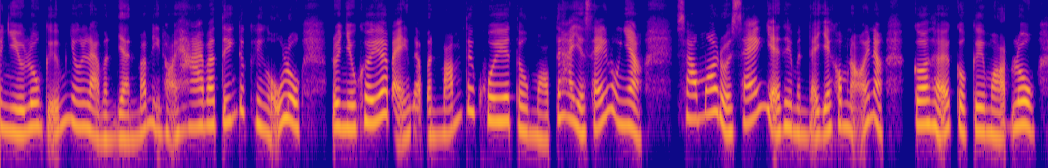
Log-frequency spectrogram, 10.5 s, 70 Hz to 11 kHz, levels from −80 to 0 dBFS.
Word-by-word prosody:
nhiều 215 -4 +1
luôn, 245 +3 +1
kiểu - - -3
giống 285 - -3
như 265 -5 -2
là 220 -6 0
mình 175 0 -6
dành 180 0 -3
bấm 225 +5 -2
điện 240 -6 -5
thoại 205 -1 -4
2-3 250 +4 +1
tiếng 285 +5 -3
trước 395 - -4
khi 270 -3 -2
ngủ 220 +7 0
luôn. 285 -5 +5 0.3
Rồi 250 - +2
nhiều 235 0 +1
khi 280 +3 +4
á 355 +1 +5
bạn, 185 - 0
là - - -3
mình 195 0 -6
bấm 220 +11 -3
tới 390 0 0
khuya 295 -1 +3
từ 230 -7 -2
1:00-2:00 215 - -2
sáng 245 - 0
luôn 350 -10 -2
nha, 245 -6 +2 0.4
xong 315 +1 -1
á, 380 +1 +5
rồi 210 - +2
sáng 285 - 0
dậy - - +3
thì 245 0 0
mình 205 -2 -5
lại 190 - -1
dậy 215 +2 +1
không 255 -1 -2
nổi 270 +4 -2
nè, 295 - +1 0.3
cơ 265 0 +5
thể 250 -3 +3
cực 225 -4 -2
kỳ 220 -1 +3
mệt 200 -2 0
luôn. 255 -1 +5
245 Hz, 285 wpm, -21 LUFS, 210-290 Hz, 0.4 s, luôn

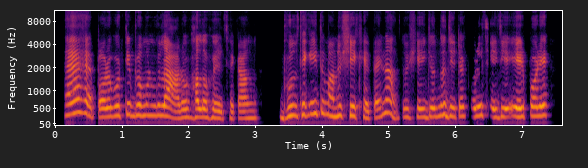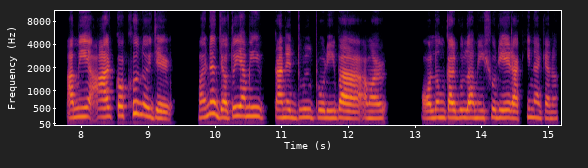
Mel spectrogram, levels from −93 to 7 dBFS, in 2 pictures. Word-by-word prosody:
হ্যাঁ, 330 +5 +5
হ্যাঁ। 300 -7 +1
পরবর্তী 265 +5 +2
ভ্রমণগুলো 290 0 +1 0.2
আরো 210 +3 0
ভালো 240 0 +4
হয়েছে। 205 -2 -2
কারন 205 +1 -1 0.5
ভুল 275 +6 +3
থেকেই 310 +2 +1
তো - - 0
মানুষ 270 +2 +2
শেখে। 275 -4 +1
তাই 225 +2 0
না? - - +2 0.2
তো 240 - -7 0.2
সেই 240 -1 +1
জন্য 255 +2 +1
যেটা 265 0 0
করেছি 275 +2 -1
যে, 250 - +2 0.2
এরপরে 270 +2 +4 0.5
আমি 245 +3 0 0.3
আর 250 - +5
কখনো 300 +3 +1
ঐ - - -1
যে, 215 - +2 0.6
হয় 230 +2 -3
না? - - +6
যতই 235 +5 +1
আমি 265 0 0 0.3
কানের 225 0 +2
দুল 235 +1 -3
পড়ি 215 -1 -2
বা 220 - +6 0.3
আমার 205 0 -1 0.7
অলংকারগুলো 225 +1 0
আমি 215 0 -3
সরিয়ে 225 -1 -1
রাখি 205 +3 -5
না 225 - -2
কেন, 200 -1 -5
245 Hz, 165 wpm, -22 LUFS, 225-280 Hz, 0.7 s, না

